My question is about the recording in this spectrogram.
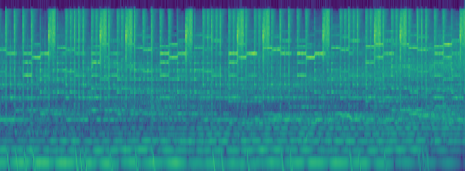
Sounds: Music, Drum and bass

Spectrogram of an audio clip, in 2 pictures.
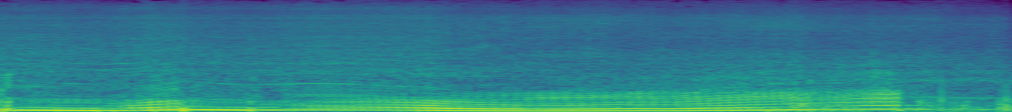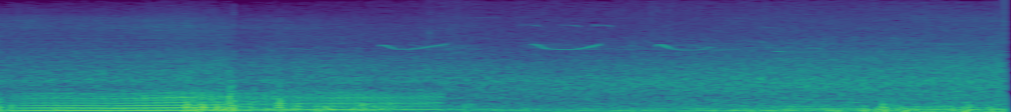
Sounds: Animal

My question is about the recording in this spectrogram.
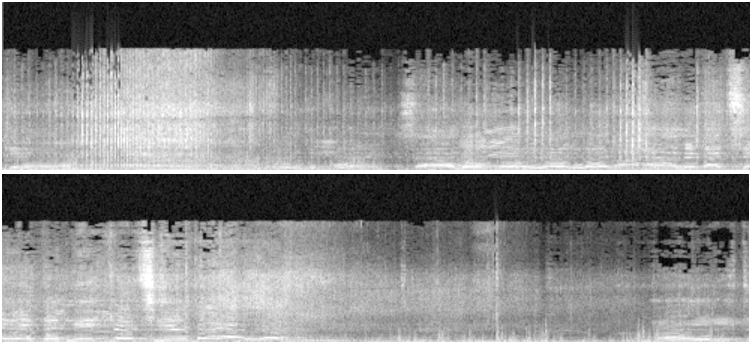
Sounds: Vehicle, outside, rural or natural, Speech, swoosh

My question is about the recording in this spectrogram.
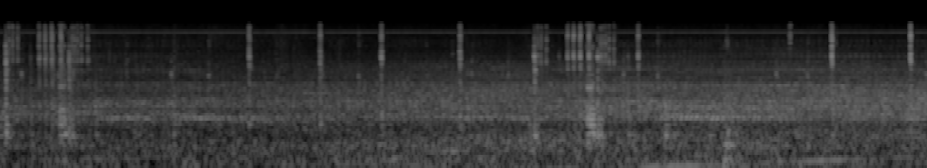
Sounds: Tick, Tick-tock

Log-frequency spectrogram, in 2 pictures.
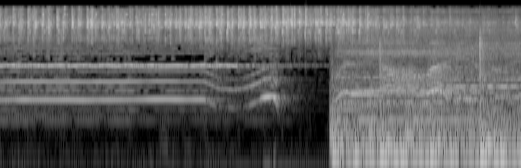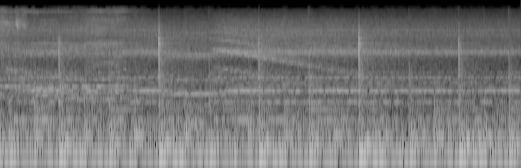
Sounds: Music

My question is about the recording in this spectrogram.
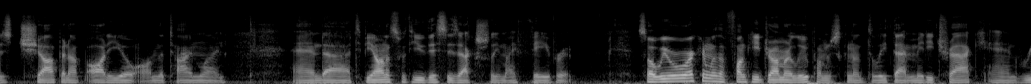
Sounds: Speech

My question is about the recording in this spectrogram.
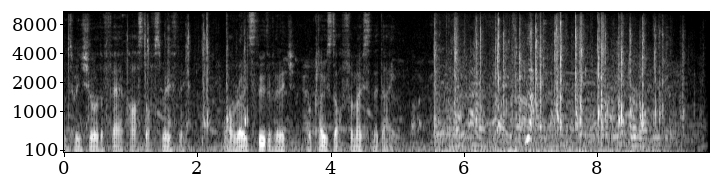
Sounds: Speech

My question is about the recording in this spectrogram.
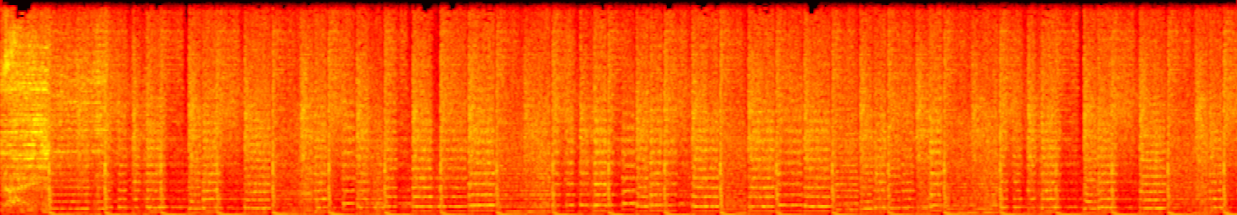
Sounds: Music

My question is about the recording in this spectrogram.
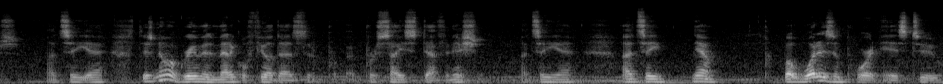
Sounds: Speech

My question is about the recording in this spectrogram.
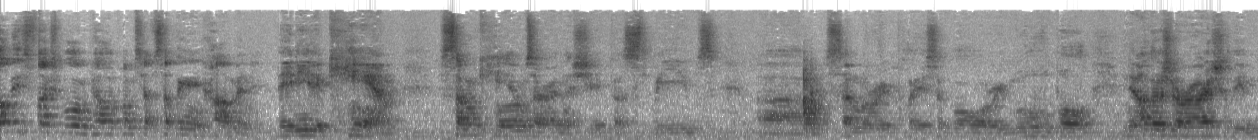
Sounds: Speech

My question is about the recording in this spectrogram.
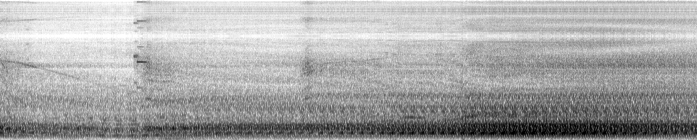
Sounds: speedboat

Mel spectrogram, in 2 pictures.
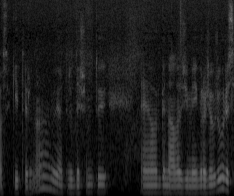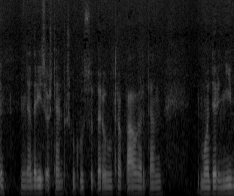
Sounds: Speech

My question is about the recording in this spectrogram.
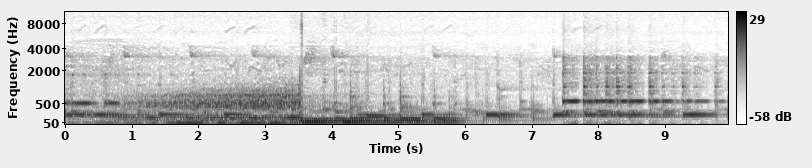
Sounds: Music

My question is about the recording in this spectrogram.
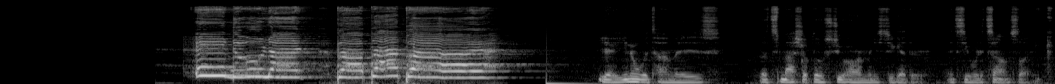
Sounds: Speech, Singing

